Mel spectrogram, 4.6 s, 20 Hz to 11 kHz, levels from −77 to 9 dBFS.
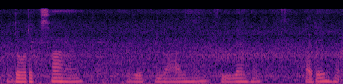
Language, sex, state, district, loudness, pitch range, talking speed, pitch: Angika, male, Bihar, Madhepura, -32 LUFS, 125-140 Hz, 130 wpm, 130 Hz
